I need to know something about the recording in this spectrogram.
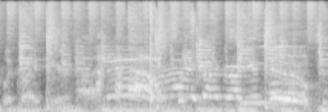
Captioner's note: laugh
